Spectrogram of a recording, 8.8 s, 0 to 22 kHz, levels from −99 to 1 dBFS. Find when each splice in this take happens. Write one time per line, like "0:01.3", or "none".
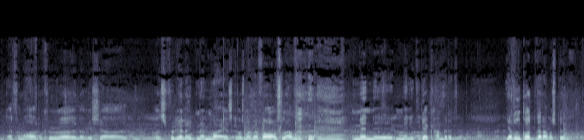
0:03.7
